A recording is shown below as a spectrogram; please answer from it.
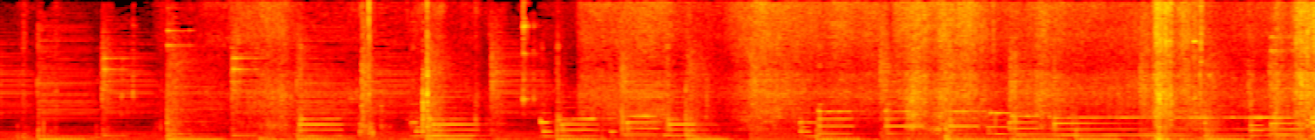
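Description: Background music with a steady beat and bass line, a higher melody of held notes coming in about a second and a half in. A single sharp knock near the end.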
